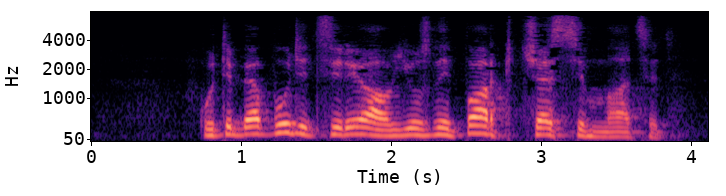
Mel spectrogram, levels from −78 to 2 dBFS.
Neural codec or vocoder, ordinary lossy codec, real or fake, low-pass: codec, 16 kHz, 0.7 kbps, FocalCodec; MP3, 32 kbps; fake; 7.2 kHz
